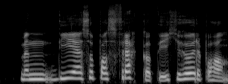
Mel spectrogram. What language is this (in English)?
Norwegian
